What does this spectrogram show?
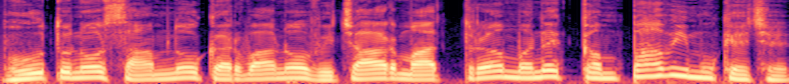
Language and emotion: Gujarati, fearful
